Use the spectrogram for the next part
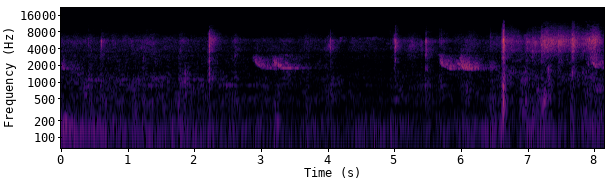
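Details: Old monkey crying loudly after being hurt: two drawn-out, tonal cries that jump up and then slide downward, about three seconds apart, amid clicks, rustling and handling noise.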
